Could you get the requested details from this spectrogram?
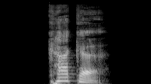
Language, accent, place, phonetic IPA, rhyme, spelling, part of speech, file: German, Germany, Berlin, [ˈkakə], -akə, kacke, verb, De-kacke.ogg
- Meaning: inflection of kacken: 1. first-person singular present 2. first/third-person singular subjunctive I 3. singular imperative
